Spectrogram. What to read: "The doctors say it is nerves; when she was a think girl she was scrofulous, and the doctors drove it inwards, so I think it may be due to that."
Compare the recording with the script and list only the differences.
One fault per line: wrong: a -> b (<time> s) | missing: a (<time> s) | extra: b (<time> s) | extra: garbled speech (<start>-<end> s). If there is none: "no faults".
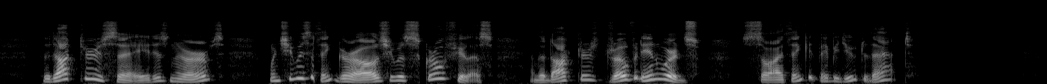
no faults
